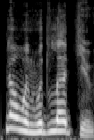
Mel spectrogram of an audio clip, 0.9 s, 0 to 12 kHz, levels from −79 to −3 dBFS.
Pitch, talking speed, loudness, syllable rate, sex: 210 Hz, 320 wpm, -15 LUFS, 7.2 syllables/s, male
